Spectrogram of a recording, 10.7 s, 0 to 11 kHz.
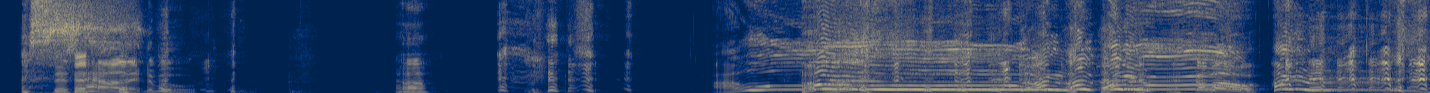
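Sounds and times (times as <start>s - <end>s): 
laughter: 0.2s - 1.7s, 5.9s - 10.7s
speech: 0.2s - 1.7s, 3.0s - 4.6s, 5.4s - 10.7s
person imitating a wolf howl: 5.5s - 9.3s
other voices yelping and howling: 5.6s - 10.4s.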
